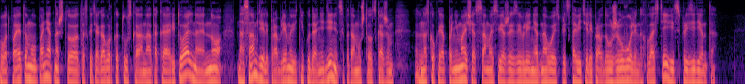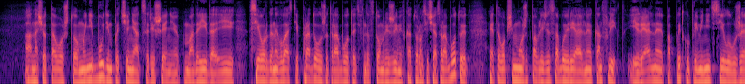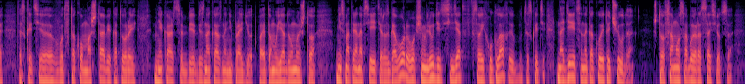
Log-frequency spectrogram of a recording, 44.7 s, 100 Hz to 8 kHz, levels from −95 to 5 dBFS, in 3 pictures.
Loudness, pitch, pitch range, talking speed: -29 LUFS, 110 Hz, 105-115 Hz, 155 wpm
